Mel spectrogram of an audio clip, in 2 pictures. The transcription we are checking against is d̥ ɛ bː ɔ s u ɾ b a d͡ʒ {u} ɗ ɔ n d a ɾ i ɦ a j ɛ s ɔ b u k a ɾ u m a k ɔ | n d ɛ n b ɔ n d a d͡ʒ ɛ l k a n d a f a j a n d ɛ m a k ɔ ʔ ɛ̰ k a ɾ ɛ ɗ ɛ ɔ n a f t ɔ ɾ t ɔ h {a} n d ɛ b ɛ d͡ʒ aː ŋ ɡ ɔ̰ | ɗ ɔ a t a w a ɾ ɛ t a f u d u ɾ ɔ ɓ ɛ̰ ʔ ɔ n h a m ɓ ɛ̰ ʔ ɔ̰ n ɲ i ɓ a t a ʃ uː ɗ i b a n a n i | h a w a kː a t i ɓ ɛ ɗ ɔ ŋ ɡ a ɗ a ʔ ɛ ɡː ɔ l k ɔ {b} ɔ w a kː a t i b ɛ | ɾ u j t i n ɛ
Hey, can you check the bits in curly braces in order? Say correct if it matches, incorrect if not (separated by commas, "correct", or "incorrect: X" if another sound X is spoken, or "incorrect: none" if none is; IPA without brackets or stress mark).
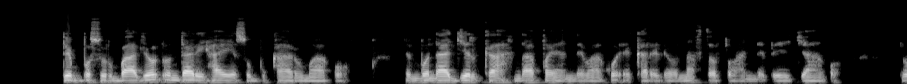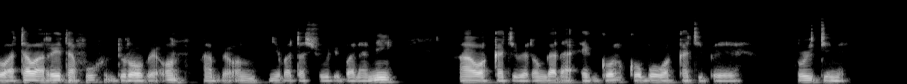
incorrect: ɔ, correct, correct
